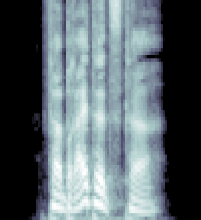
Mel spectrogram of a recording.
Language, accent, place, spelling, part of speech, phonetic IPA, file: German, Germany, Berlin, verbreitetster, adjective, [fɛɐ̯ˈbʁaɪ̯tət͡stɐ], De-verbreitetster.ogg
- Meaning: inflection of verbreitet: 1. strong/mixed nominative masculine singular superlative degree 2. strong genitive/dative feminine singular superlative degree 3. strong genitive plural superlative degree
